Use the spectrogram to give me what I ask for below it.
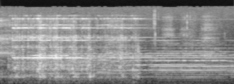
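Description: A telephone bell rings with a bright, rattling metallic trill, fairly loud and alone without talk, as a call is being placed.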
